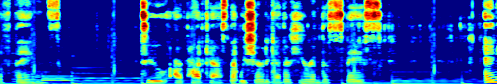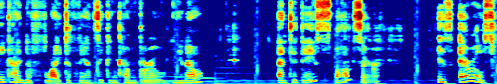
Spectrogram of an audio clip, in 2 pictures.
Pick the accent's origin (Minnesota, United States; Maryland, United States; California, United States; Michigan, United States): Michigan, United States; I'm from Michigan, and I'm going to say it how I say it. And that's how it is. It's a regional thing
